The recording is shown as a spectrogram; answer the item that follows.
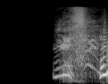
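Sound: sneeze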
